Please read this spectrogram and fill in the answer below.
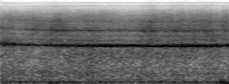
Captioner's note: plane noise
